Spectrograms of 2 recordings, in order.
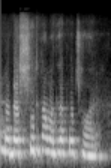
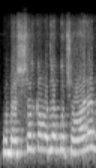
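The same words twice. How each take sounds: First: "मुबशिर" with a short I in the last syllable; correct pronunciation. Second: "मुबशर" with an A in the last syllable; common mispronunciation. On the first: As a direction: say "मुबशिर", ending in -shir rather than -shar. ("मुबशिर" के आख़िर में "शिर", ज़ेर के साथ) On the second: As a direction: say "मुबशर", ending in -shar rather than -shir. ("मुबशर" के आख़िर में "शर", ज़बर के साथ) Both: Shown as a demonstration. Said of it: "मुबशिर को भी अक्सर लोग मुबशर बोल रहे होते हैं".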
